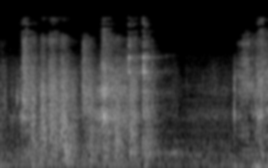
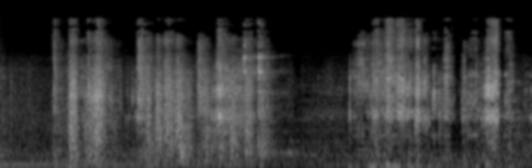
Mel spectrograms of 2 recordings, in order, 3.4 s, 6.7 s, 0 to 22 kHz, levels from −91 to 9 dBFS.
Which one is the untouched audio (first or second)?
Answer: second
